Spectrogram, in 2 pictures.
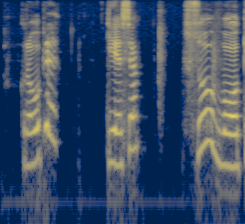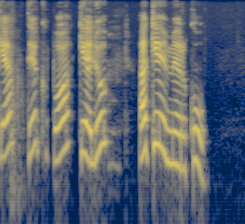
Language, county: Lithuanian, Kaunas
